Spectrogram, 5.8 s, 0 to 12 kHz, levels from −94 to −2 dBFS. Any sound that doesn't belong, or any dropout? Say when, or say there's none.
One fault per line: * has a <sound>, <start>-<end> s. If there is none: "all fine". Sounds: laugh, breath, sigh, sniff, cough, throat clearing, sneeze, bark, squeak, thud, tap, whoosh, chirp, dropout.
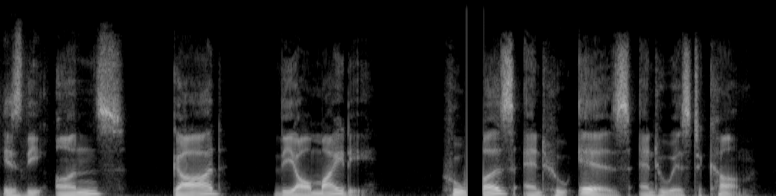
* has a dropout, 3.5-3.6 s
